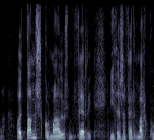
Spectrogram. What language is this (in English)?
Icelandic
